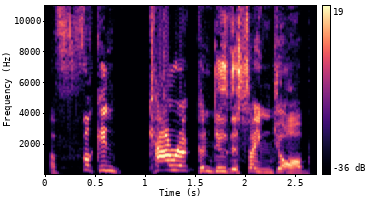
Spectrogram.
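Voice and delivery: loud high scornful shout; defiant shout. Acted. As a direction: shout it at everyone. Rikke still roaring.

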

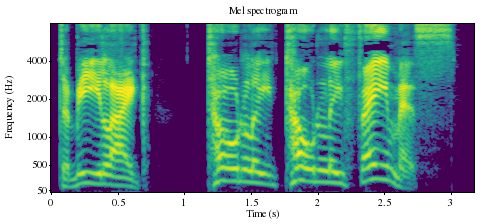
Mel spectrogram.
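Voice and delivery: put-on ditzy mall teen voice; mall rat voice. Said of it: "Satan puts on a mall rat voice".

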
